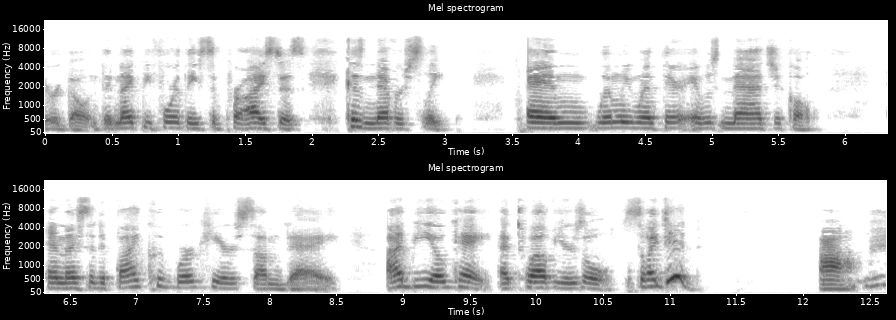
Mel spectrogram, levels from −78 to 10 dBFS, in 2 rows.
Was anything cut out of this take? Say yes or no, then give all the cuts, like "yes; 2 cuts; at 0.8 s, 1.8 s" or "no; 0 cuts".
yes; 2 cuts; at 2.4 s, 5.0 s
